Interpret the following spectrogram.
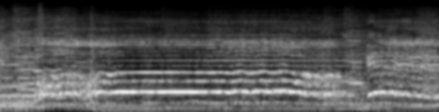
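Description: Albanian folk song performed live: men singing over accordion, long-necked plucked lutes and guitar. A sung note is held from about a second in until shortly before the end.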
